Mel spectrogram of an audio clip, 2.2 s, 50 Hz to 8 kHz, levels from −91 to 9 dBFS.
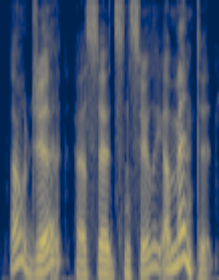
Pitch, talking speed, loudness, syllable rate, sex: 170 Hz, 220 wpm, -18 LUFS, 6.0 syllables/s, male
